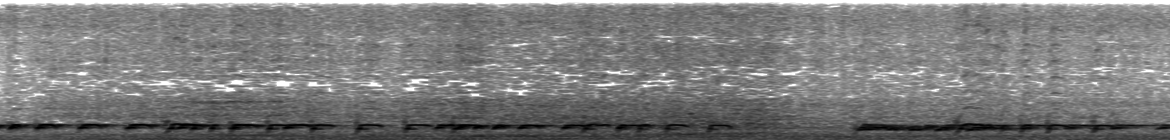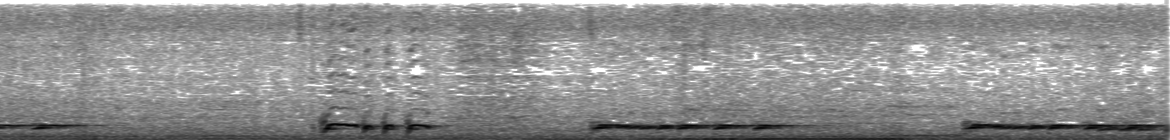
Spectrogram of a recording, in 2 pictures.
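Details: Local zebra dove singing briskly, recorded as a morning lure for reluctant doves: repeated phrases of fast, trilling coos, a long opening run, then shorter bursts separated by pauses of one to two seconds.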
